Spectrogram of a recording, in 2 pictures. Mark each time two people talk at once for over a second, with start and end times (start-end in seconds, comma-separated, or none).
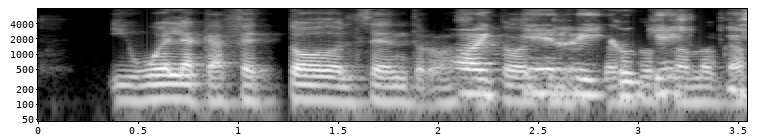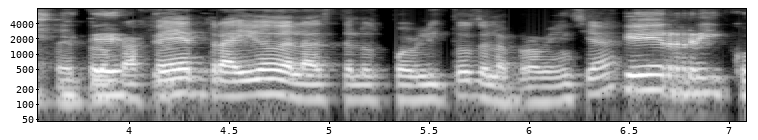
2.0-4.5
